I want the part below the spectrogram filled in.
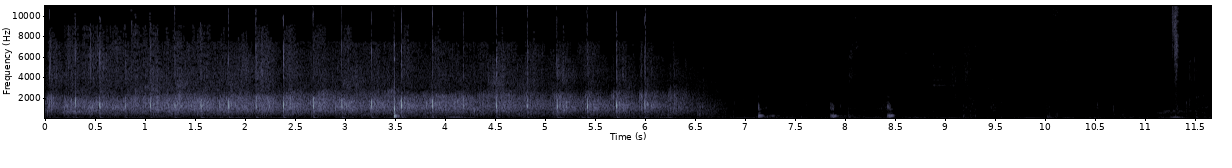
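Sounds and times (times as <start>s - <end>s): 
roomful of people applauding: 0.0s - 6.7s.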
